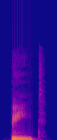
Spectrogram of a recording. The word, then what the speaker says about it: BEET: looking at beat jigs beat like in Tim Tackle Box beat nope beat is spelled be t and it stands for big eye easy tie they're not talking about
